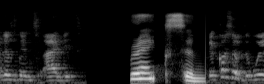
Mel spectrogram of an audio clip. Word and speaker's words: Wrexham: Wrexham. Because of the way it's spelled, a lot of people don't know how to pronounce it.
